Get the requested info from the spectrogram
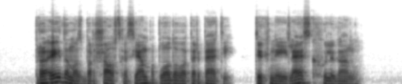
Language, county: Lithuanian, Šiauliai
